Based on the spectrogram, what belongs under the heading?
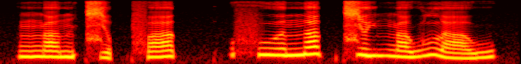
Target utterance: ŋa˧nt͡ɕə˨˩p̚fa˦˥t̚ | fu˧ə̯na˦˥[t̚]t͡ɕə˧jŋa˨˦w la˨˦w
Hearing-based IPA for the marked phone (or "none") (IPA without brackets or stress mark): t̚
